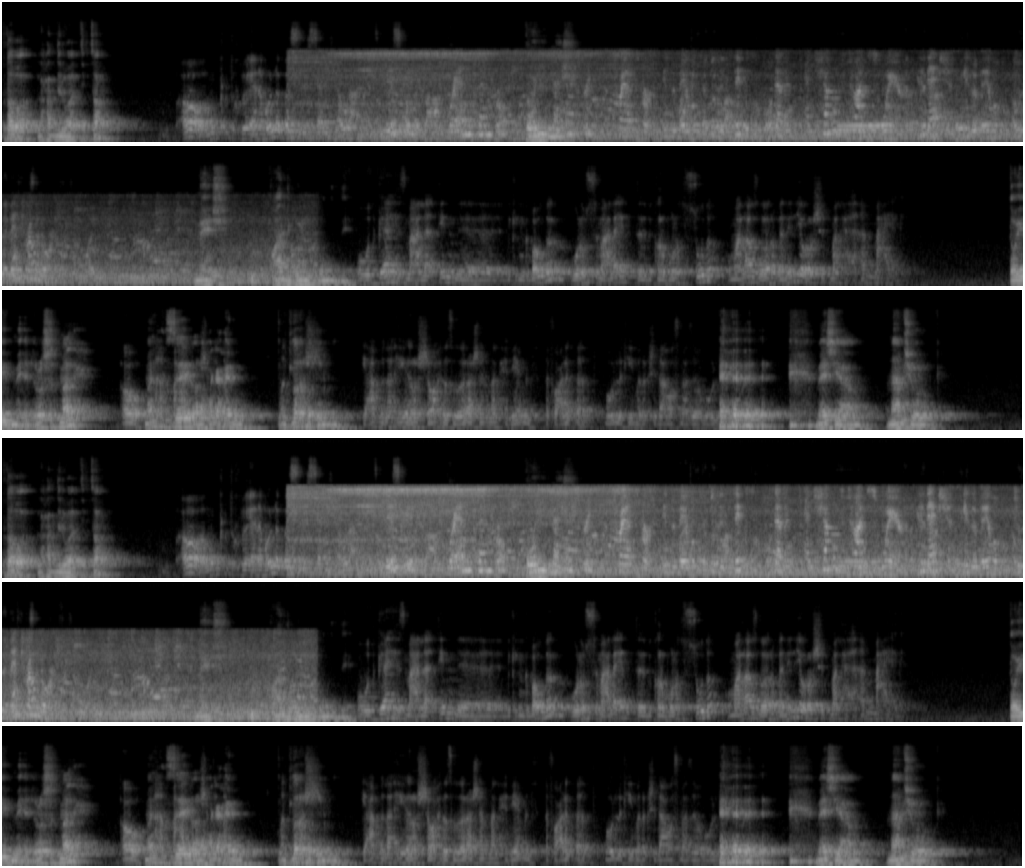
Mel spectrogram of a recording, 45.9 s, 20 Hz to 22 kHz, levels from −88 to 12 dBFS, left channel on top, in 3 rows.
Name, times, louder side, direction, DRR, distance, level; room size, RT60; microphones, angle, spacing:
voice 1, 0.0-1.6 7.9-8.6 18.2-18.7 19.3-20.5 30.4-31.9 32.8-34.3 34.8-35.7 41.4-42.1 42.4-43.6 43.9-44.6, equal, 10° left, 1 dB, 0.8 m, -33 dB
voice 2, 2.4-7.2 10.1-11.7 12.3-16.8 19.3-19.8 20.6-28.8 32.4-34.1 34.7-35.4 36.0-41.4, left 1 dB, 40° right, 3 dB, 1.0 m, -40 dB
Subway metro underground, 4.3-20.0, right 7 dB, 80° right, 0.3 m, -31 dB
11.0 x 4.5 x 3.3 m, 1.1 s
head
